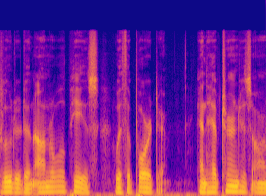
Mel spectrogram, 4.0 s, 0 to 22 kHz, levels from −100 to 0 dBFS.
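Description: Speech with no audible faults.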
